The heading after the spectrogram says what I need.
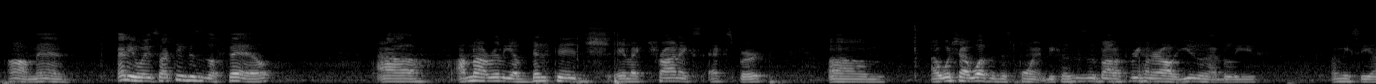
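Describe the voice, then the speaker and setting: Guy rambling thru a gadget demo, kinda unsure of himself, dull audio w some background noise. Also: medium pitch. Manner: hesitant, rambling, self-doubting. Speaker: online seller demonstrating vintage electronics. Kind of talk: unscripted product demo vlog, thinking aloud.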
